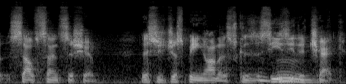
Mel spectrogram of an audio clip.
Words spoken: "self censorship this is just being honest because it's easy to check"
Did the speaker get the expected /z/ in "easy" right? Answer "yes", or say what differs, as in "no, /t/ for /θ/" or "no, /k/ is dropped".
yes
